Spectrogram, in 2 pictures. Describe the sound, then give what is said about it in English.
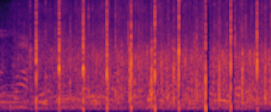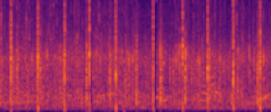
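A large stadium crowd applauds steadily, a dense wash of clapping with sharp individual claps standing out, sustained throughout with a murmur of voices underneath; minutes of applause in tribute to a young Wimbledon fan who recently died, at a Wimbledon match with Millwall in town. “Minutes of applause now for, I believe, for a young Wimbledon fan who's passed away recently.”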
